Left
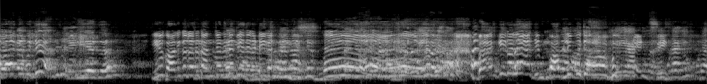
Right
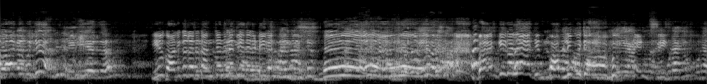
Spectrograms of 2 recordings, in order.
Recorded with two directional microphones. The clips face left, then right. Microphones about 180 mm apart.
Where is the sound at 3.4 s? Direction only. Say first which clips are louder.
Right 1 dB; 10° right (ahead or behind).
